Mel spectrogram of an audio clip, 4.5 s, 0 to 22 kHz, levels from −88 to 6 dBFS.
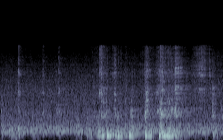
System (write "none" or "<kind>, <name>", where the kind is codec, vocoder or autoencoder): vocoder, Vocos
